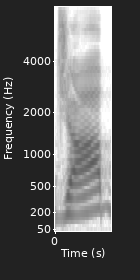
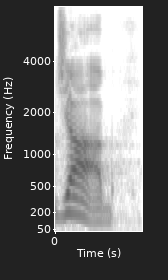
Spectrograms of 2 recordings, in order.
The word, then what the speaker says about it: Job: It's spelled like Job, but it's not Job. If you say Job, you were wrong, okay?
